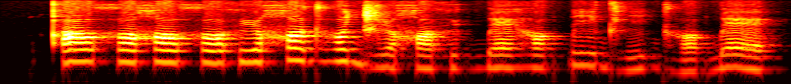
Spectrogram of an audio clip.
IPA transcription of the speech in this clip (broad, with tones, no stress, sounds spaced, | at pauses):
qʼ ɔ˦ x ɔ˦ χ ɔ˦ x ɔ˦ x y˦ χ ɔ˦ dʱ ɔ˦ d͡ʑ y˨ χ ɔ˨ x y˨ ɡ͡b ɛ˨ ɦ ɔ˨ k͡p i˦ dʱ i˨˦ ɡʱ ɔ˨ ɡ͡b ɛ˦˨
